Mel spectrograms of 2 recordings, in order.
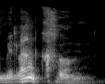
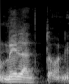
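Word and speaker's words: Melanchthon: Rey escrito por melancón algunos le melantón pero realmente la pronunciación es melanchon Pero melanton está bien pero qué preciosa exposición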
